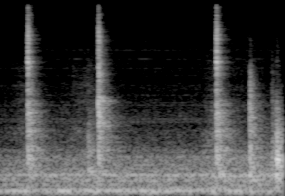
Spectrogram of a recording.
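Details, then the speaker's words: GE dryer drum-belt idler switch, dryer powered but drum not spinning after belt broke: sharp light clicks as the idler arm is pulled down, closing the switch under belt tension. "So when there's tension on this, it closes the switch or turns it on. When the belt broke, turns it off."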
